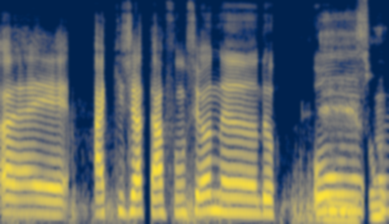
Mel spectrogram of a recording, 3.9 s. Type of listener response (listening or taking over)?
listening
